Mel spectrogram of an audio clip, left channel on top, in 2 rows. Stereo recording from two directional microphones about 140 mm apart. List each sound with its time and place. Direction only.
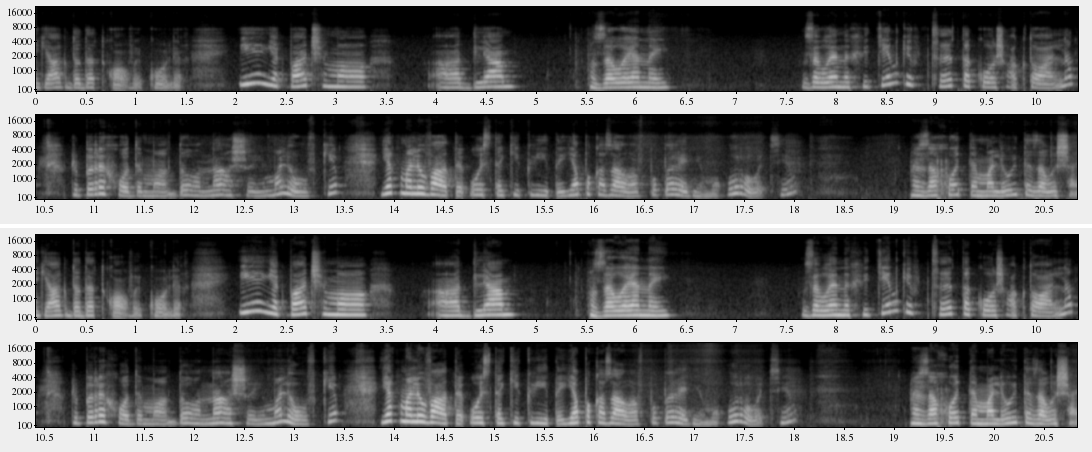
0.0 s speech: 40° right (ahead or behind)
7.7 s speech: 30° right (ahead or behind)
12.0 s speech: 45° right (ahead or behind)
13.1 s speech: 30° right (ahead or behind); by 16.1 s 50° right (ahead or behind)
16.1 s speech: 30° right (ahead or behind)
19.1 s speech: 30° right (ahead or behind)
